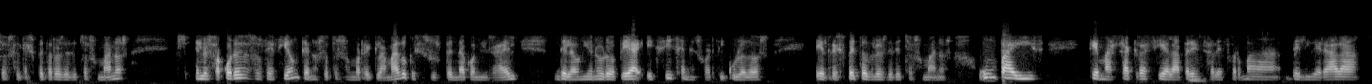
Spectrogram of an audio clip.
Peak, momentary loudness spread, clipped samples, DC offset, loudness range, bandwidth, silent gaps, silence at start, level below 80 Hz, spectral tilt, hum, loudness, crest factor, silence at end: -4 dBFS; 13 LU; under 0.1%; under 0.1%; 3 LU; 7.4 kHz; none; 0 s; -70 dBFS; -5.5 dB/octave; none; -25 LUFS; 22 dB; 0.15 s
